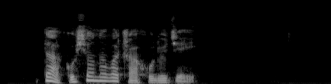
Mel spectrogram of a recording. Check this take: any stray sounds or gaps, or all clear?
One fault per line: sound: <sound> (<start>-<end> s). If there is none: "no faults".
no faults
